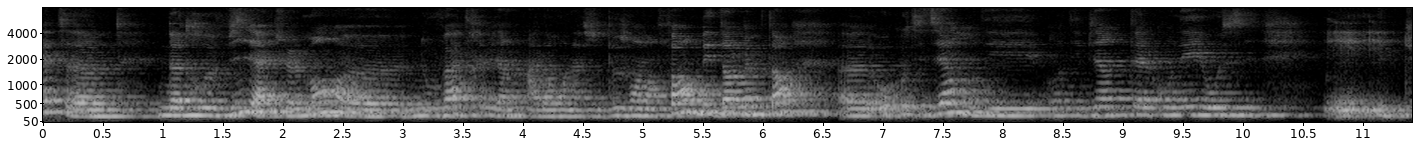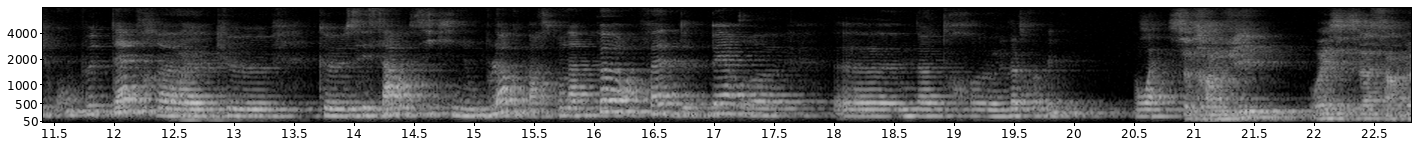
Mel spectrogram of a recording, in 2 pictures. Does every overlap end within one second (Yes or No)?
Yes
